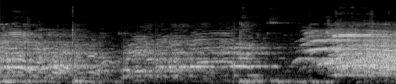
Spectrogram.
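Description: A volleyball is hit with sharp smacks.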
